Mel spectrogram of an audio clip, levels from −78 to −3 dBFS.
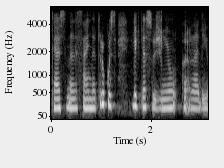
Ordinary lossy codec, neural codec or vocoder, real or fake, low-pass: AAC, 48 kbps; codec, 24 kHz, 1 kbps, SNAC; fake; 5.4 kHz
